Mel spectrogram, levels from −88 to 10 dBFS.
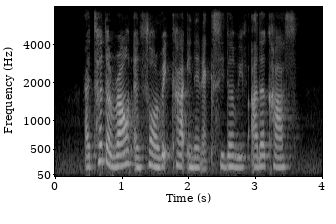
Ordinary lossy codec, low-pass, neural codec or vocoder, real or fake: Opus, 24 kbps; 7.2 kHz; none; real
